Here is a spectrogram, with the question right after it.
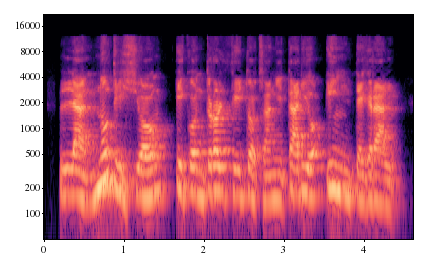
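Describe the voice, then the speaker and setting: High-pitched male speech with a bright, sharp tone. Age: 70s. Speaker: chemical engineer giving an agricultural webinar. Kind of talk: lecture. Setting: live online session.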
